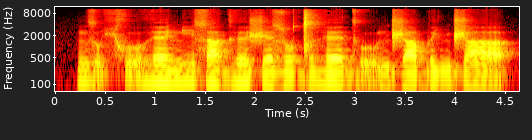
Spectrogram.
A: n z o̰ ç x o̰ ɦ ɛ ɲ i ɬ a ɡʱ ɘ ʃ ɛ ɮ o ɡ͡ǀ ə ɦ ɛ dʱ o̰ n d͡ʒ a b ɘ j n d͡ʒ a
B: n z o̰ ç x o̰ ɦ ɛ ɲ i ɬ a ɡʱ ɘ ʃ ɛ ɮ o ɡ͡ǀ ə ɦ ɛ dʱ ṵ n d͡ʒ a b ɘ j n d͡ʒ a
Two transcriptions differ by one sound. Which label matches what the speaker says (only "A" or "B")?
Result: A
